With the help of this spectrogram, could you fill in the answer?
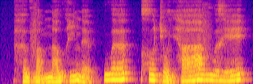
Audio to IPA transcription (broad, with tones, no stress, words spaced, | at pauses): hə˨˩wva˨˩˨m na˨˩˦whi˧˥nɛ˨˩p̚ | wəː˦˥k̚ | xo˧co˨˩˨j haː˧˥ vu˧ə̯ɣe˧˥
